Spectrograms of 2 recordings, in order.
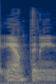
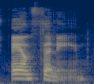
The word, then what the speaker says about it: Anthony: would almost always say Anthony we would pronounce the uh H and we would say Anthony I got to the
